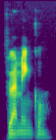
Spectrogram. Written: Flamenco

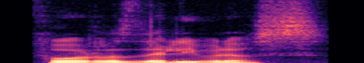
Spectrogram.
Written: Forros de libros

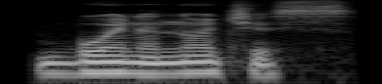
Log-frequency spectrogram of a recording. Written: Buenas noches

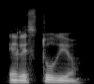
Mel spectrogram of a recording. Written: El Estudio

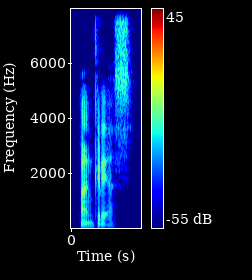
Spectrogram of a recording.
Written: Pancreas

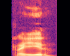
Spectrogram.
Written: Reir

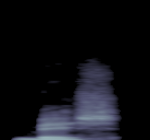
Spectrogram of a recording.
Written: Beige

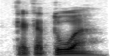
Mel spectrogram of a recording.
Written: Cacatua

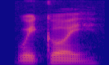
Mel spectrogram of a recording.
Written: Guicoy

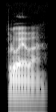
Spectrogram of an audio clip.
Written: Prueba

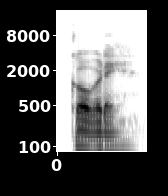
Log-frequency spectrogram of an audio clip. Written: Cobre

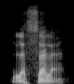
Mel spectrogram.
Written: La Sala

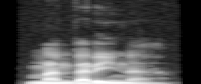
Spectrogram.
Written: Mandarina

